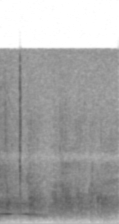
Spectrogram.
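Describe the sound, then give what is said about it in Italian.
An audience at a Sunday church meeting applauds its leader, a soft, steady wash of clapping that stays even and faint from start to finish. “Facciamo un applauso a questo fantastico responsabile!”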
